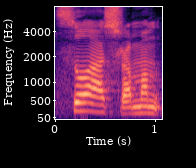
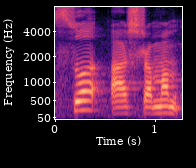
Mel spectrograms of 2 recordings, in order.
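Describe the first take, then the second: No difference in how they are said.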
